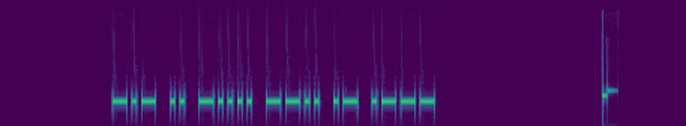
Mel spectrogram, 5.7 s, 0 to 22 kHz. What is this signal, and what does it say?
Morse code, heard as a keyed tone, about 30 wpm, 700 Hz. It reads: KI6ZAJ
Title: USA Call Signs - 6 Characters - 3x Character Spacing - 30wpm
